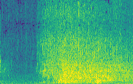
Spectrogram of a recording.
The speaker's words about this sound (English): Waves lapping the beach, wind bending the trees and the tides pulling the pebbles along the shore.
